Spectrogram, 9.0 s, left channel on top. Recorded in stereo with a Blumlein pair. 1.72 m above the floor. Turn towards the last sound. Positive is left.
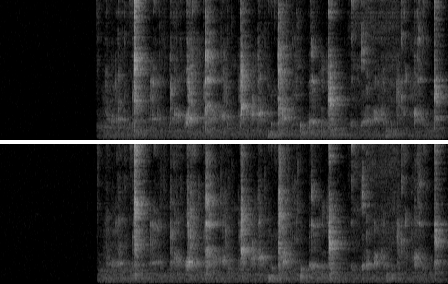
turn(degrees=45)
